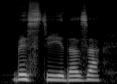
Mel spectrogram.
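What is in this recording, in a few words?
"bestidas", lingua sarda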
